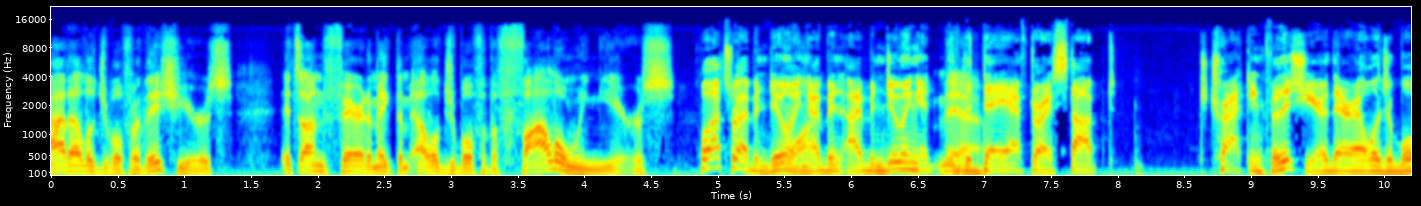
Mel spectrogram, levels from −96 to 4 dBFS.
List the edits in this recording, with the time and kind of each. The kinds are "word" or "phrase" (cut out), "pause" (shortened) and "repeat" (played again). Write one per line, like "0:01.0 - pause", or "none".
none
